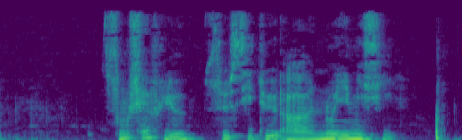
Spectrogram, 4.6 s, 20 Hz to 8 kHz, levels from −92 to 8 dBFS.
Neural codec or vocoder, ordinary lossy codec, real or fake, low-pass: none; MP3, 48 kbps; real; 7.2 kHz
